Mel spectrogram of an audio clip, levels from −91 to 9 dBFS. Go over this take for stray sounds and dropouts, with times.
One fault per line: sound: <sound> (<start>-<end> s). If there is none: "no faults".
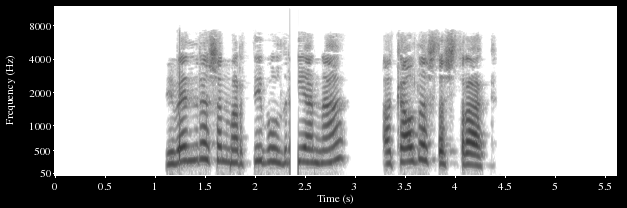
sound: dropout (2.3-2.4 s)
